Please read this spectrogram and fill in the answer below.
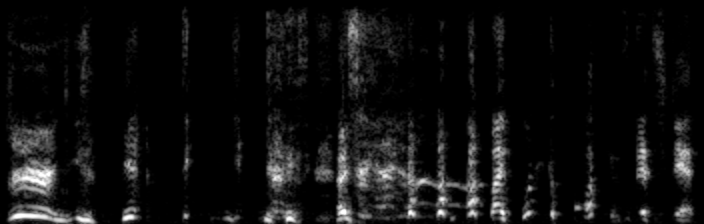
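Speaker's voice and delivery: hammed-up high whoop then laughing; mock the kid's crazed cheer, high; high gleeful yell. Retelling the boy attacking the bully, high laughing whoop. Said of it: "he's like".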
